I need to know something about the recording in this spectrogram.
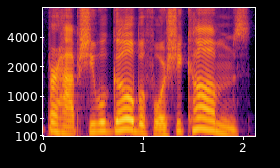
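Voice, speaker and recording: A man voicing a sly, superior village girl who talks in slow, measured riddles in a storybook reading. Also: high-pitched, very animated, no echo, clean studio sound, voice pushed up. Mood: aloof, teasing. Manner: slow, measured, mock-wise.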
